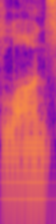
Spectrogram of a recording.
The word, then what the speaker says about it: Lens: I think it's pronounced Lawns for Lens. Lawns.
